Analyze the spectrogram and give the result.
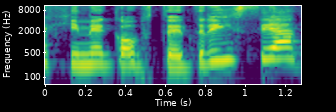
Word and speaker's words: ginecoobstetricia: Ella es médica y es especializada en ginecoobstetricia. Entonces, ¿se dice así, Gisela, ginecoobstetricia? – Exactamente.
